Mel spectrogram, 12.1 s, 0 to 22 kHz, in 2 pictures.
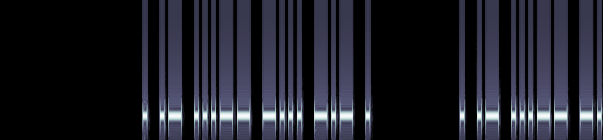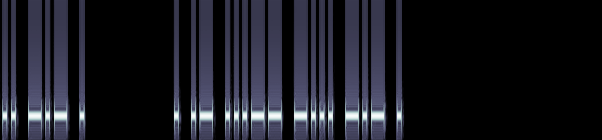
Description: Morse code, heard as a keyed tone, about 27 wpm, 700 Hz. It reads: EA3BKE EA3BKE EA3BKE
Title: DXCC-100 Call Signs - 6 Characters - Repeated 3x - 28wpm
